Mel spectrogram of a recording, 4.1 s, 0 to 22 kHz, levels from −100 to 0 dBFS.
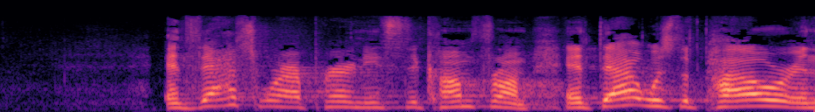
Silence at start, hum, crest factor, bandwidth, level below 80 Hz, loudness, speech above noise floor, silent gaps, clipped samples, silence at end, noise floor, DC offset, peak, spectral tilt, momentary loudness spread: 0.85 s; none; 18 dB; 12.5 kHz; -78 dBFS; -26 LUFS; 43 dB; none; under 0.1%; 0 s; -69 dBFS; under 0.1%; -8 dBFS; -4.5 dB/octave; 11 LU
